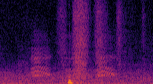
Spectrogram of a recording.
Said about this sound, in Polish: O, wrona przyszła, zobacz. Słucham? Wrona przyszła.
